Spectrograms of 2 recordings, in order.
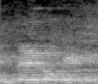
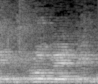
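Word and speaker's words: interrogative: Same इसी तरह थोड़ा सा हटते हैं इंटेरोगेटिव सेंटेंस। वैसे इंट्रोगेटिव बोलते हैं, लेकिन इसका जो सही उच्चारण है वो इंटेरोगेटिव होता है।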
